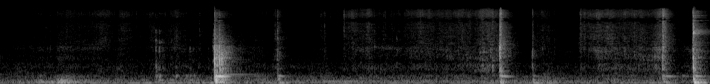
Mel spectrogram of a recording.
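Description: Cast-iron tortilla press being worked over masa: a few sharp knocks from the lid and handle, the loudest about two seconds in, with light rustling of the plastic sheet between them.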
